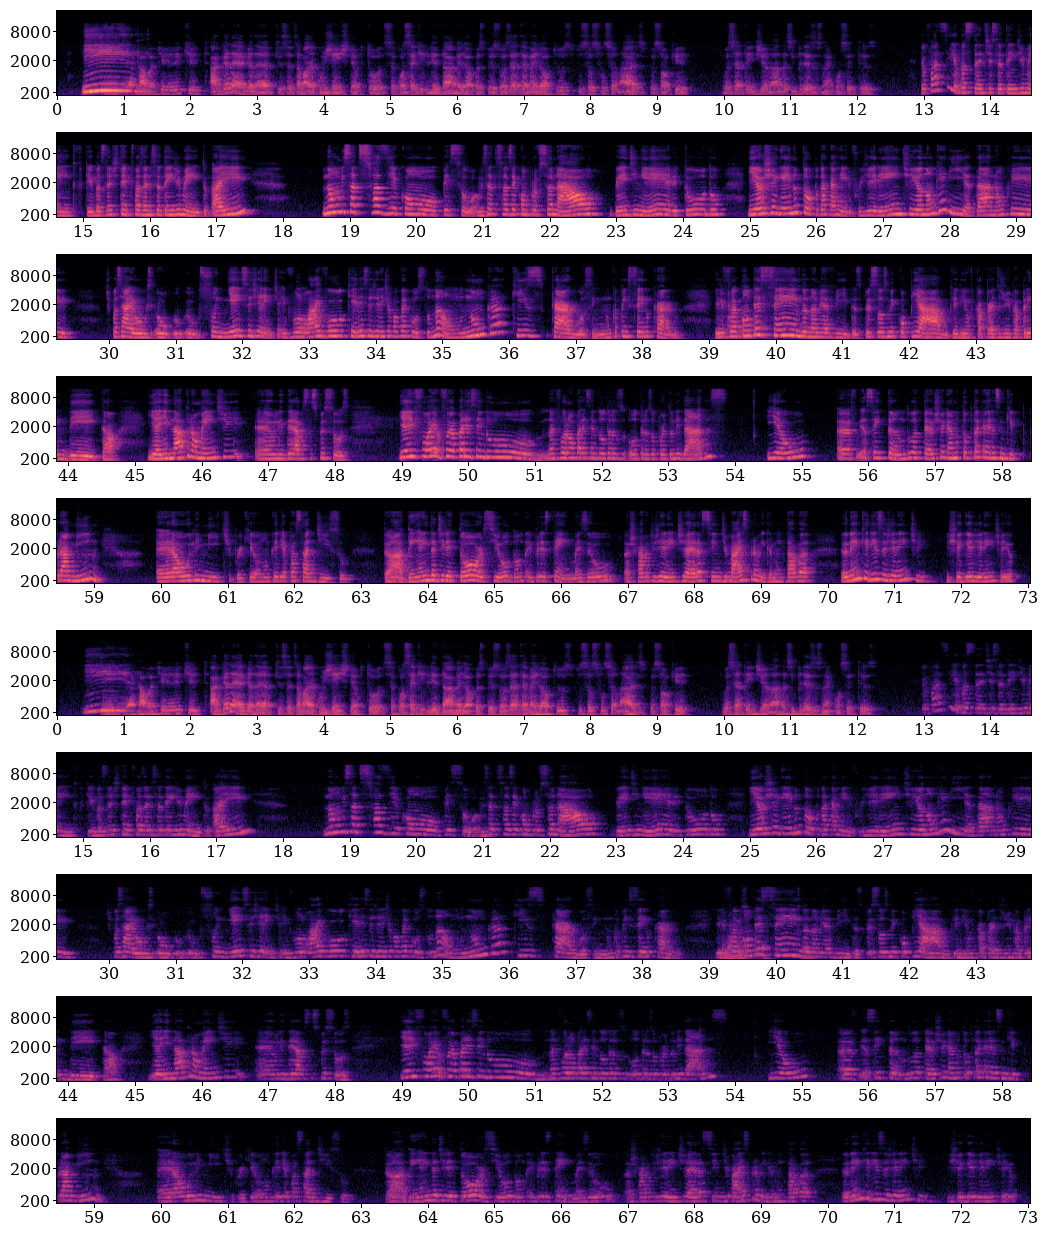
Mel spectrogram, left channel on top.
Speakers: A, on the left; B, on the right.
A: E
B: E acaba que, que agrega, né? Porque você trabalha com gente o tempo todo, você consegue lidar melhor com as pessoas, é até melhor para os seus funcionários, o pessoal que você atendia lá nas empresas, né? Com certeza.
A: Eu fazia bastante esse atendimento, fiquei bastante tempo fazendo esse atendimento. Aí. Não me satisfazia como pessoa, me satisfazia como profissional, ganhei dinheiro e tudo. E eu cheguei no topo da carreira, fui gerente, e eu não queria, tá? Não que, tipo assim, ah, eu, eu, eu eu sonhei ser gerente, aí vou lá e vou querer ser gerente a qualquer custo. Não, nunca quis cargo, assim, nunca pensei no cargo. Ele
B: É
A: foi
B: uma
A: acontecendo
B: coisa que tá certo.
A: na minha vida, as pessoas me copiavam, queriam ficar perto de mim para aprender e tal. E aí, naturalmente, eh, eu liderava essas pessoas. E aí foi, foi aparecendo, né, foram aparecendo outras, outras oportunidades e eu eh, fui aceitando até eu chegar no topo da carreira, assim, que pra mim era o limite, porque eu não queria passar disso. Então, ah, tem ainda diretor, CEO, dono da empresa? Tem, mas eu achava que gerente já era assim demais pra mim, que eu não tava, eu nem queria ser gerente e cheguei a gerente aí,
